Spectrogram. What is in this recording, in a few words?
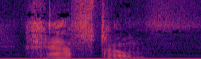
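"Graafstroom", Dutch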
